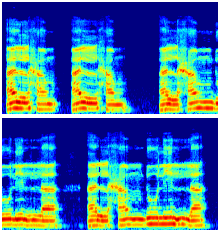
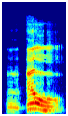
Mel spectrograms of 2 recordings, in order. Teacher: Tertahan di mana? Tertahan di bahagian gusi. Dan mengalir di mana? Mengalir di bahagian tepi. Tepi lidah. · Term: bainiyah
